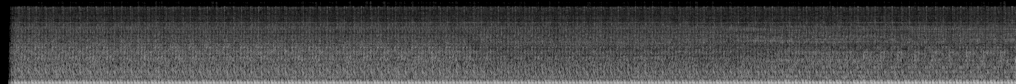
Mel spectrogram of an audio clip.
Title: Volvo 136Kw Ticking noise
